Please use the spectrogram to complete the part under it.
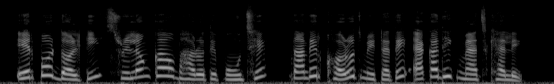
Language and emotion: Bengali, neutral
